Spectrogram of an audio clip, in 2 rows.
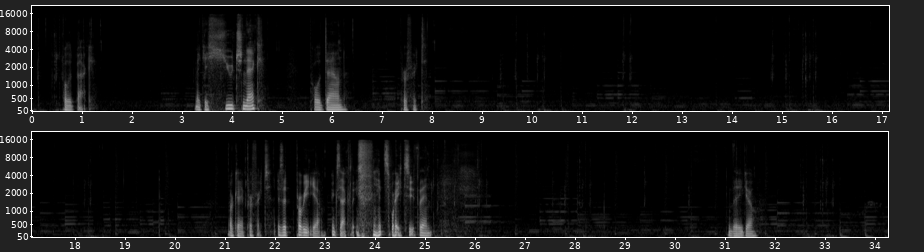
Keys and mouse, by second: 0.1 alt+middle click, 0.6 f, 1.0-3.2 drag, 3.3 f, 3.6 shift+middle click, 3.8 alt+middle click, 4.1 ctrl+alt+middle click, 4.8-6.0 drag, 6.5 click, 7.2 click, 8.4 click, 9.4 alt+shift+middle click, 9.7 alt+middle click, 10.0 f, 10.7 click, 11.8 f, 12.5 click, 13.8 click, 14.6 click, 15.2 shift+middle click, 15.5 f, 16.2 click, 17.4 click, 18.1 f, 18.7 click, 20.0 click, 20.9 click, 22.0 alt+middle click, 23.1-24.3 drag, 24.4 shift+middle click, 24.6 alt+middle click, 25.1 ctrl+alt+middle click, 25.4 alt+shift+middle click, 25.6 alt+middle click, 26.0 f, 26.6-27.8 drag, 27.9 alt+middle click, 28.2 f, 28.6 click, 29.7 click, 30.3 alt+middle click, 31.2 alt+shift+middle click, 31.4 middle click, 32.0 click, 32.6 alt+middle click, 33.0 f, 33.4 click.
